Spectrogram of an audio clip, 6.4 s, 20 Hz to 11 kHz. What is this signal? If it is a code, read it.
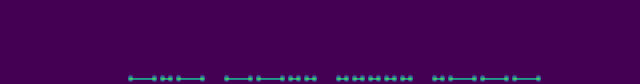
Morse code, heard as a keyed tone, about 15 wpm, 700 Hz. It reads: KZ5J
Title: USA Call Signs - 4 Characters - Repeated 2x - 15wpm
